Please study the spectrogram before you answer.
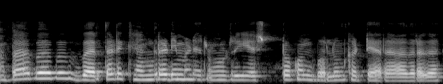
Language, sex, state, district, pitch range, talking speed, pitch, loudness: Kannada, female, Karnataka, Dharwad, 195-235 Hz, 150 wpm, 205 Hz, -16 LUFS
